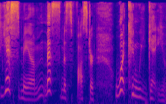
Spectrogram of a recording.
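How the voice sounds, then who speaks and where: A put-on character voice unfolds at a moderate pace. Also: woman, medium pitch for a woman. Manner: polite, accommodating.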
